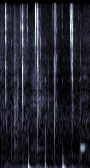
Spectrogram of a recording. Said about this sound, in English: Like I think the thing about the beans is it's more of a chewing experience than lemonade is.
